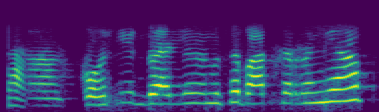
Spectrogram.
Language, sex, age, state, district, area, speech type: Urdu, female, 60+, Delhi, Central Delhi, urban, conversation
